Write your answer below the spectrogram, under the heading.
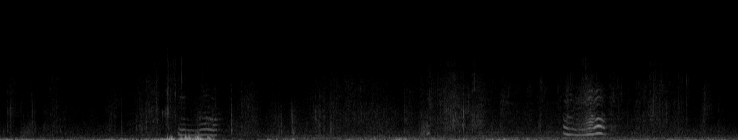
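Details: Hungry captive tawny owl after its flying exercise, asking to be fed: one loud, harsh, wavering screech, then a softer repeat about three seconds later, over steady low background rumble and rustling.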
